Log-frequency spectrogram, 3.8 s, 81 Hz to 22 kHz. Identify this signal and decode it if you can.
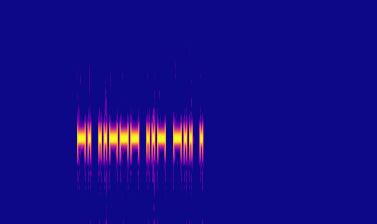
Morse code, heard as a keyed tone, about 41 wpm, 700 Hz. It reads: N2UDE
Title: USA Call Signs - 5 Characters - Repeated 3x - 45wpm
